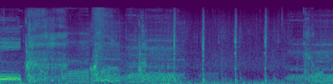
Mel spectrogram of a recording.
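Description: A sword strikes with quick thuds.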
